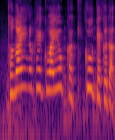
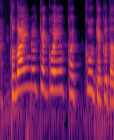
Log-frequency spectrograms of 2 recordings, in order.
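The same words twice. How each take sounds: First: 隣の客はよっか帰空客だ rattled off in one careful run, every syllable crisp; tongue twister retry. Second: 隣の客はよく、観光客だ said by slipping into 観光客 instead of 柿食う客; trying the tongue twister 隣の客はよく and stumbling into 観光客だ; flubbed tongue twister. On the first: Streamer retries the tongue twister for chat, carefully articulated. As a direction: get through 隣の客はよっか帰空客だ cleanly this time. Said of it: "もう一回もう一回". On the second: Streamer attempts a tongue twister for chat, stumbling through it. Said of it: "いきます". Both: Shown as a demonstration.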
